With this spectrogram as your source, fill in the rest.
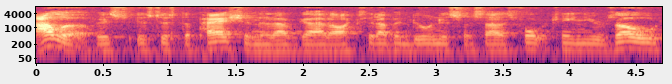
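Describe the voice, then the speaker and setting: Audible room echo surrounds a man whose fairly low voice has a bright, sharp tone. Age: 60s. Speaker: car restorer. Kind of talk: casual shop talk for video. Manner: halting, many fillers.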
